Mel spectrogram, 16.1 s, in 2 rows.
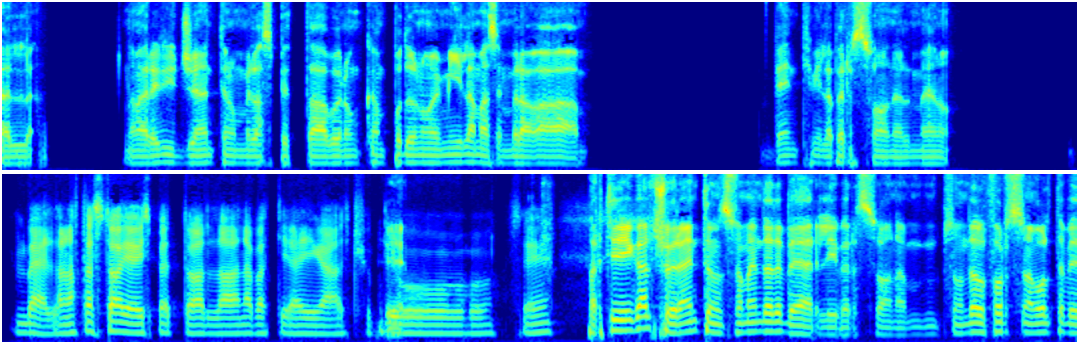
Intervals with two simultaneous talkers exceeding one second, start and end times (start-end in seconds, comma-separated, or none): none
